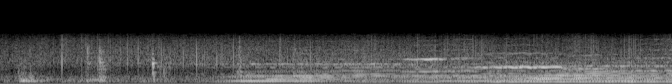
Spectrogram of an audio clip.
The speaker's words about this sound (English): It's raining awfully hard.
